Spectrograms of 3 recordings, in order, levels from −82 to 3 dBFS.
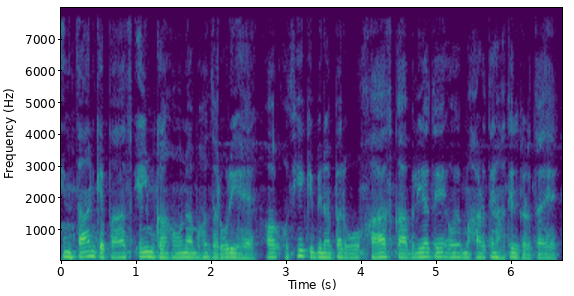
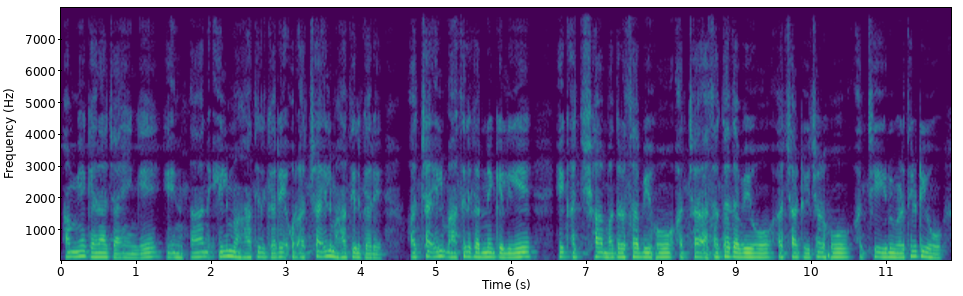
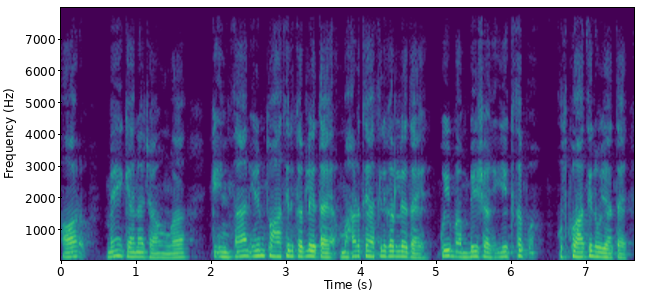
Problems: none marked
